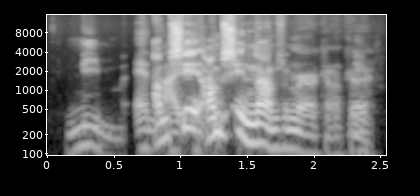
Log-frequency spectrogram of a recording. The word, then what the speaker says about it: Nîmes: It's like the first thing that it's pronounced Nîmes. Nîmes.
